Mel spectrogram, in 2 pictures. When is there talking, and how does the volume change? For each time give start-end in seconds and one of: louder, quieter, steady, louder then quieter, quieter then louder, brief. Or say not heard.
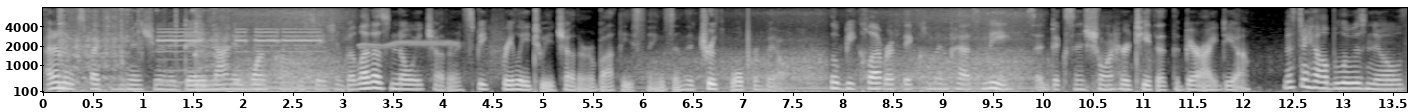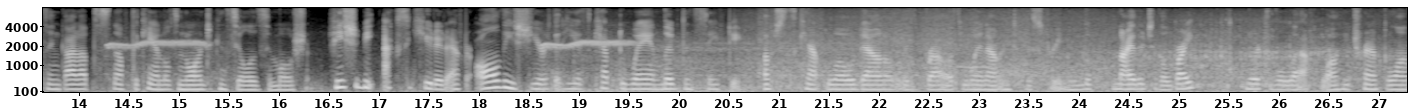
0.0-27.2 steady.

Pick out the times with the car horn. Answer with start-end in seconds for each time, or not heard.
1.1-3.0.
